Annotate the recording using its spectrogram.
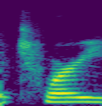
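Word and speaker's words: torii: It's called the Tori Gate, which makes me happy. It's not spelled like my name. It's spelled T O R I I, but it's um it's a Japanese um gate.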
